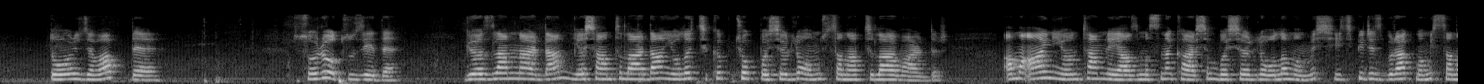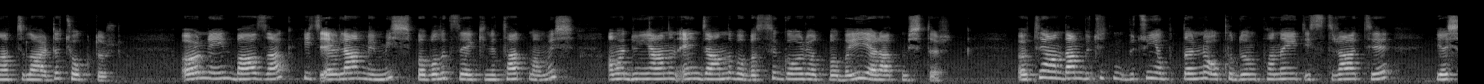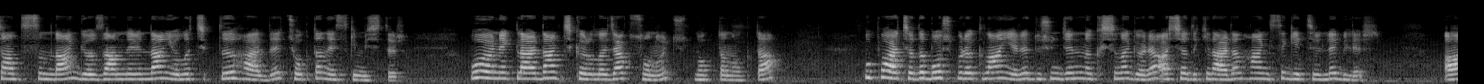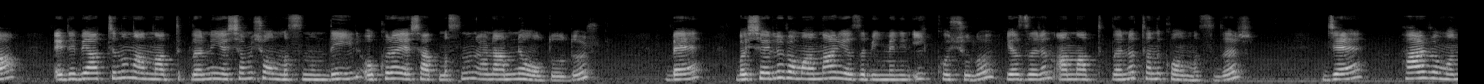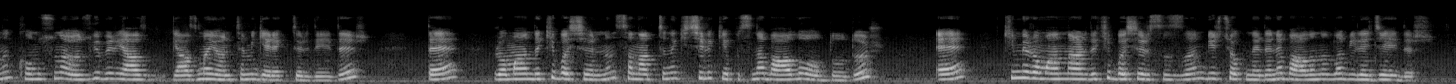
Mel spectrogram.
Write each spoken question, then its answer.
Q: Bu parçada boş bırakılan yere düşüncenin akışına göre aşağıdakilerden hangisi getirilebilir?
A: Doğru cevap A.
